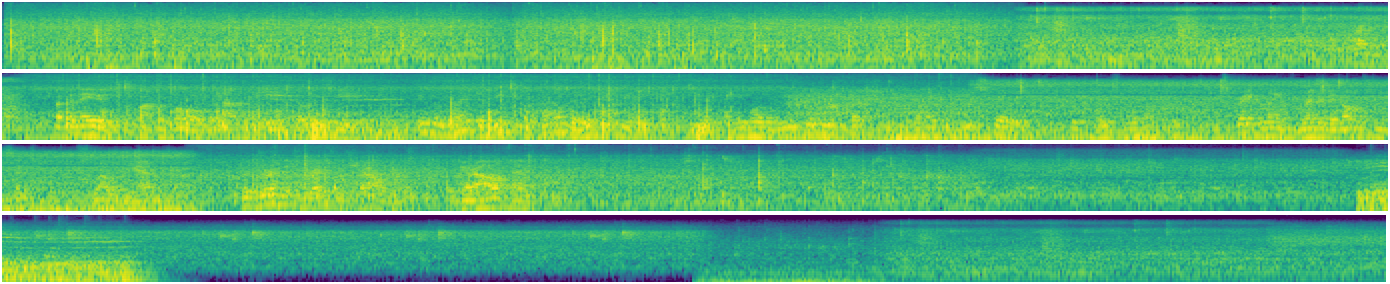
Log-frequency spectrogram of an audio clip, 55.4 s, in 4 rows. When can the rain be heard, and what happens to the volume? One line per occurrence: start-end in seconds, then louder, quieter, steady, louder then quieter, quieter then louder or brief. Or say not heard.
0.0-55.3 quieter.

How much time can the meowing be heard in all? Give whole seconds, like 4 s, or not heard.
3 s.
